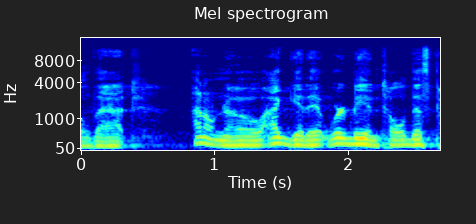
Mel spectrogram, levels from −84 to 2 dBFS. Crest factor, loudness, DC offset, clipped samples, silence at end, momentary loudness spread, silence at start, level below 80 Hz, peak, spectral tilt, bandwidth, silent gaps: 16 dB; -36 LUFS; under 0.1%; under 0.1%; 0 s; 10 LU; 0 s; -62 dBFS; -20 dBFS; -6.5 dB/octave; 12.5 kHz; none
